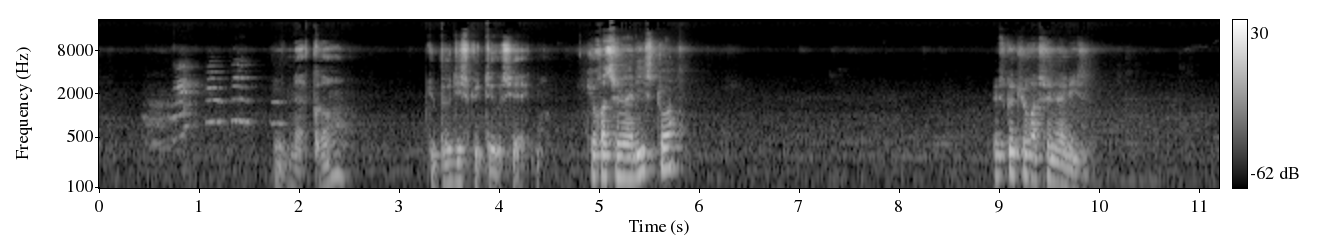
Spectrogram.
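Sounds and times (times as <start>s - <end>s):
cat meowing: 0.4s - 1.9s
speech: 1.8s - 2.6s, 3.3s - 6.0s, 9.0s - 10.0s.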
